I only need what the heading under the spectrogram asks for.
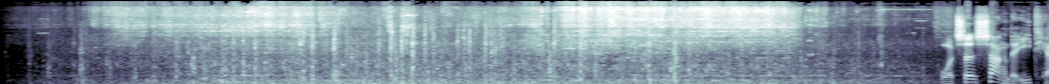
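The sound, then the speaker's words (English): A train rumbles and clatters along the tracks with dense, steady rolling noise and rhythmic metallic clicks, loud, fading briefly before a voice starts speaking near the end; a morning train between Miaoli and Hualien in Taiwan. “A snake rides on a train.”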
